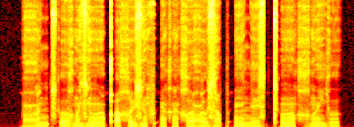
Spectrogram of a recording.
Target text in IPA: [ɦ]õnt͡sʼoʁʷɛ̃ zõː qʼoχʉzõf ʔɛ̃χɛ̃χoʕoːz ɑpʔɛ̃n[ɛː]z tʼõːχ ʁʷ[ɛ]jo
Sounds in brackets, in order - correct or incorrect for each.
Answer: incorrect: ʕ, correct, incorrect: ɛ̃

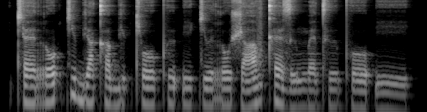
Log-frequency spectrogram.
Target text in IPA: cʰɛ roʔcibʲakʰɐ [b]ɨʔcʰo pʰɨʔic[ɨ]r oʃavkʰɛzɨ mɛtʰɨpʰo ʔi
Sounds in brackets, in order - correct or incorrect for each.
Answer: incorrect: bʲ, correct

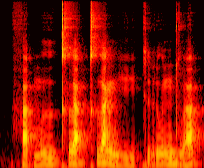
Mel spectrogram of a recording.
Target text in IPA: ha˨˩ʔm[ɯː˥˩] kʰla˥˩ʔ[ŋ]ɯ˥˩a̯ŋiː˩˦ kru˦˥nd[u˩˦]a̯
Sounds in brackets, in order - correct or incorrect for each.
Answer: incorrect: ɯː˧, incorrect: kʰ, correct

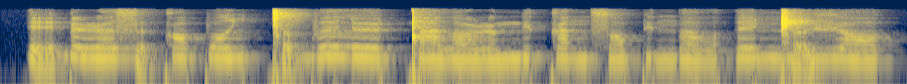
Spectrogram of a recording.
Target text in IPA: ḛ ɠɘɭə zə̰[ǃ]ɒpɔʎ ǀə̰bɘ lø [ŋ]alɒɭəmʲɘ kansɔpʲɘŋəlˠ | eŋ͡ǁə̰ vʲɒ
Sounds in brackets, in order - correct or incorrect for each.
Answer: incorrect: k, incorrect: ǃ

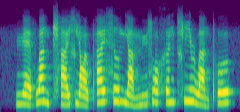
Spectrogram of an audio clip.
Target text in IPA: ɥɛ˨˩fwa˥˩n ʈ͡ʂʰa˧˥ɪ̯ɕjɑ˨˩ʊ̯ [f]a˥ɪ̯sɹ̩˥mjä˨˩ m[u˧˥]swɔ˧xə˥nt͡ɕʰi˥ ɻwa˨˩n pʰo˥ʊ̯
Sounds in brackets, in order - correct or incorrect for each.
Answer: incorrect: pʰ, incorrect: y˧˥

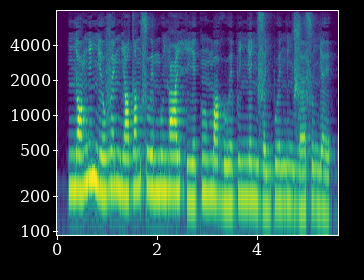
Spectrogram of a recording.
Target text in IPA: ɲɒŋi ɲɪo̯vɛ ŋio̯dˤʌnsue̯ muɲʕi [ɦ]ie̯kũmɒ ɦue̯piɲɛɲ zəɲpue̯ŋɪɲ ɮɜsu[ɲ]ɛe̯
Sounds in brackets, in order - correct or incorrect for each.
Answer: incorrect: h, correct

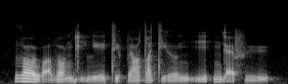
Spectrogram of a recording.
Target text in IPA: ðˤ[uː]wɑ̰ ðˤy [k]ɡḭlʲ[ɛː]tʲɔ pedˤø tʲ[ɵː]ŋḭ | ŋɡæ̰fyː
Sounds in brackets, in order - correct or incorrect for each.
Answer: incorrect: yː, incorrect: ŋ, incorrect: eː, correct

